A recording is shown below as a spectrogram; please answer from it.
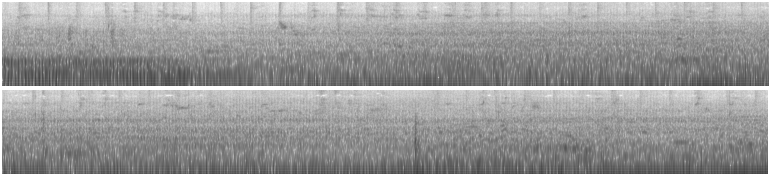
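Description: Busy outdoor market ambience: indistinct voices over a steady low rumble of passing vehicles.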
